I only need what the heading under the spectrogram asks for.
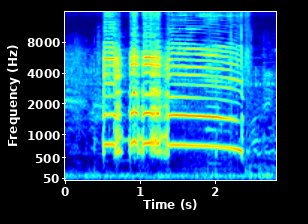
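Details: Crowing of an Aseel rooster, a Pakistani fighting-chicken breed: two clipped opening syllables and then a long, steady, slightly falling drawn-out note lasting about a second, with low rumbling noise underneath.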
